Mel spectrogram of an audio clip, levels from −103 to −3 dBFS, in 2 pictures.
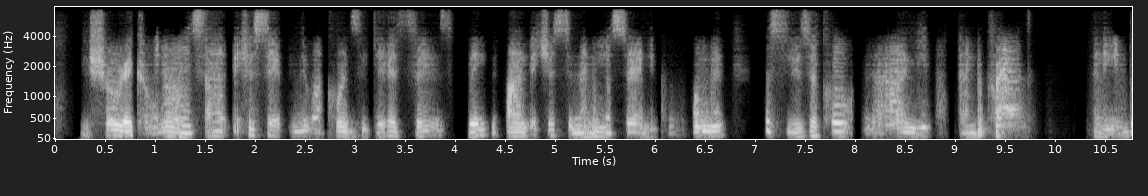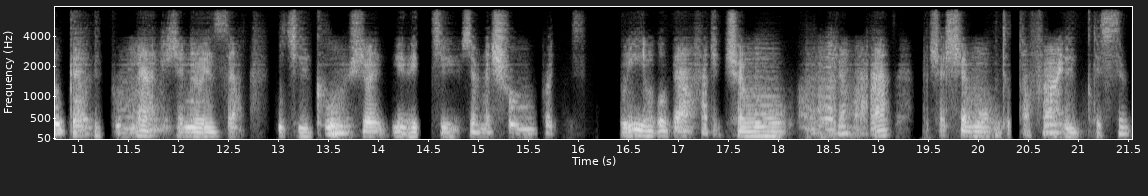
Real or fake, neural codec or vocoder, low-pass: fake; codec, 44.1 kHz, 0.9 kbps, DAC; 7.2 kHz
